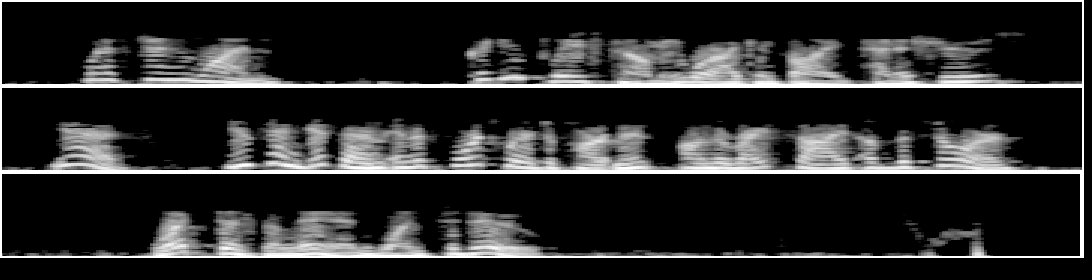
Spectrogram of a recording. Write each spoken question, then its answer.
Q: What does the man want to do?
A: 好,那么他想买网球鞋对吧?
